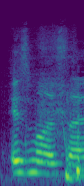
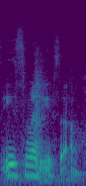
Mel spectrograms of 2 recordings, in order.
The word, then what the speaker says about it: Ismelisa: like, Ismelisa, and I'm like, okay, yeah, sure, Ismelisa. And it wasn't until like maybe a couple years back, I'm like, no, it's Ismelisa.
